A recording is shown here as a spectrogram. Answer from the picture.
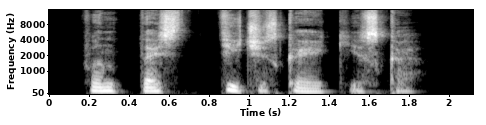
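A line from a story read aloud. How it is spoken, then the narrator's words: Soft, quiet. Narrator (Russian): произнес он негромко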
